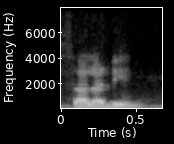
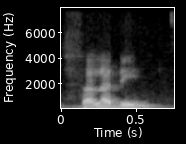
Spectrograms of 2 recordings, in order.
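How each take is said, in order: No difference in how they are said.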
